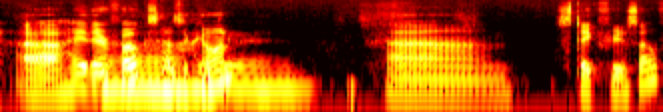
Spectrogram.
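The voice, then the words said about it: Soft, gentle customer-service voice. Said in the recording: “I talk very soft.”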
